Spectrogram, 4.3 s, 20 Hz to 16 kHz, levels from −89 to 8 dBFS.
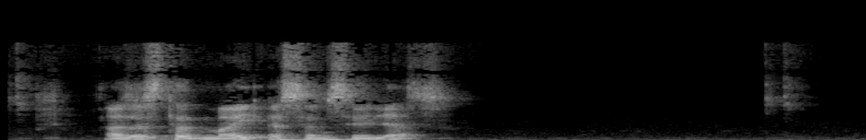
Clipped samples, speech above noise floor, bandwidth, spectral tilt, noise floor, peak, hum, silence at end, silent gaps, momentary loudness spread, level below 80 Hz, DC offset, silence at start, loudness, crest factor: under 0.1%; 40 dB; 11.5 kHz; -4 dB/octave; -64 dBFS; -10 dBFS; none; 2.1 s; none; 8 LU; -60 dBFS; under 0.1%; 0.1 s; -24 LUFS; 18 dB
